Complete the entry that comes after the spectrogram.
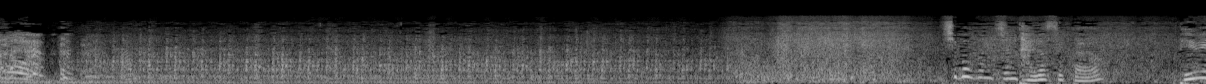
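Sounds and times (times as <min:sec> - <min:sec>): motorboat engine hum: 0:00.0 - 0:12.0
water rushing along hull: 0:00.0 - 0:12.0.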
